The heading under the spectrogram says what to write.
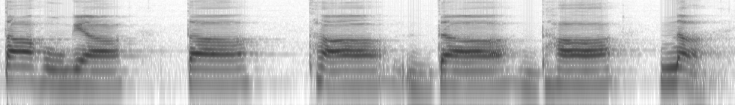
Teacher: जब दांत और जीभ आपस में टच होते हैं तब ये वर्ण हमारे मुख से निकलते हैं। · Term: दंत्य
